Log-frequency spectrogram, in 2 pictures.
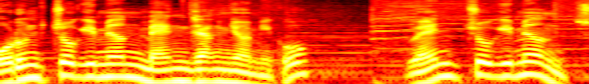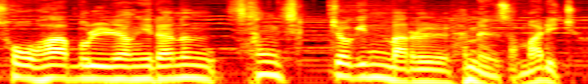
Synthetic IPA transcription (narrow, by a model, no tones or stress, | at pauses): oɾɯnt͡ɕ͈oɡimjʌnme̞ŋd͡ʑaŋɲʌmiɡo | we̞nt͡ɕ͈oɡimjʌnsʰoɦabuʎːaŋiɾanɯnsʰaŋɕʰi̥k̚t͡ɕ͈ʌɡinmaɾɯɭhamjʌnsʰʌmaɾid͡ʑo̥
